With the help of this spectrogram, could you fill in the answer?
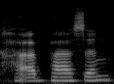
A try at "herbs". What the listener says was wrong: Silent. The H is silent. Herbs.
